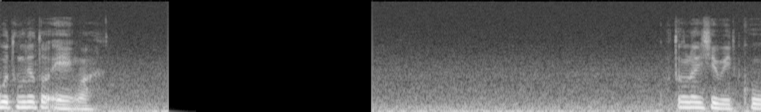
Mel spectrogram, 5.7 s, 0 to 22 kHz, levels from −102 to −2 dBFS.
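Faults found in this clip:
Rebuffering stall, 1.25–2.79 s: speech drops to silence, resumes where it stopped; about 1.5 s added. Player buffer underrun. Flat waveform, blank full-band spectrogram gap.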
